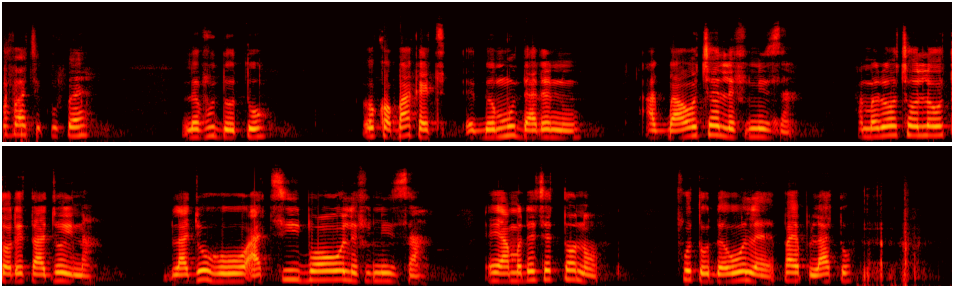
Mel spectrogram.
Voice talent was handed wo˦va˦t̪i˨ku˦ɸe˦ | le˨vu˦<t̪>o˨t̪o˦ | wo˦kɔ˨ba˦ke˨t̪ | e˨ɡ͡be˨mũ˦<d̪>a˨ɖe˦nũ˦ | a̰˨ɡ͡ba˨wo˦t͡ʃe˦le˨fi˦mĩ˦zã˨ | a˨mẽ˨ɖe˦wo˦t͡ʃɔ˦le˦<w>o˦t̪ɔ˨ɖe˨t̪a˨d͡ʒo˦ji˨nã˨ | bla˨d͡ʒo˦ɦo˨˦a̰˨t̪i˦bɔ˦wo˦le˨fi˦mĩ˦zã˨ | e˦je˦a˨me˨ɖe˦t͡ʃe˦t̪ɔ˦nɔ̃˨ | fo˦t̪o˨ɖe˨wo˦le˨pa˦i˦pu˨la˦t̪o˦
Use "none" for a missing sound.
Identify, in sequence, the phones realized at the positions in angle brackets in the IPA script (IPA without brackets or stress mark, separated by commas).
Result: d̪, d̪, w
